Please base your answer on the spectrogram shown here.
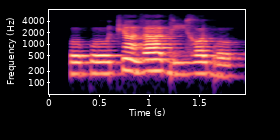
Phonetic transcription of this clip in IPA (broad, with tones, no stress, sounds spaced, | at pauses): o˨ p oː˨ t͡ʃ ã˦˨ z aː˦ d iː˨ ɣ ɔ˧ l b o˨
